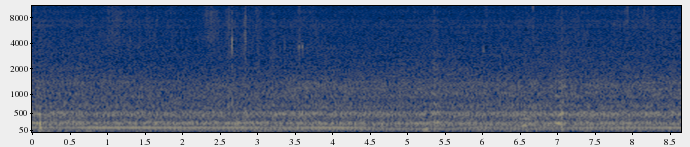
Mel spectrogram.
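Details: A May swarm of honey bees, one of two that day, buzzing as a beekeeper catches them: an unbroken low drone with layered humming tones and scattered faint high ticks.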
